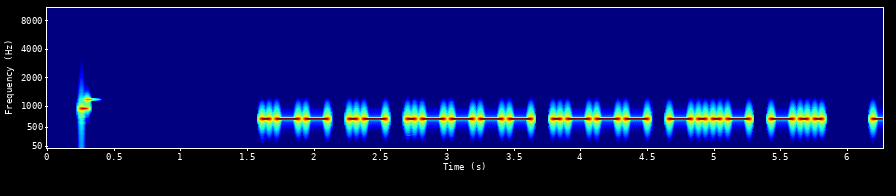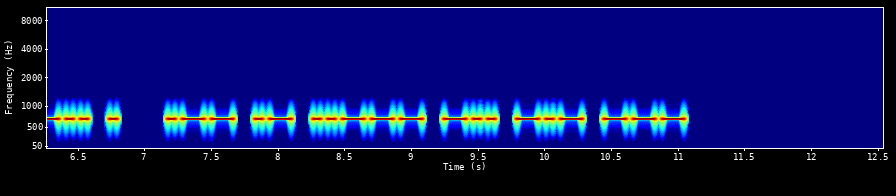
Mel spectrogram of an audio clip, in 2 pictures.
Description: Morse code, heard as a keyed tone, about 21 wpm, 700 Hz. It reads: WA1JXD DE WA2DKO
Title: USA Callsign DE Callsign - 6 Characters - 22wpm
